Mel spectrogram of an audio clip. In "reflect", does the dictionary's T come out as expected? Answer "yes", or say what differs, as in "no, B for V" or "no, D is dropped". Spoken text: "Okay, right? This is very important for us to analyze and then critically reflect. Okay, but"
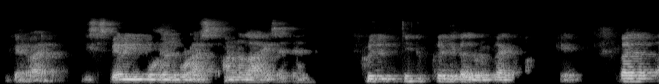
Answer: no, T is dropped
